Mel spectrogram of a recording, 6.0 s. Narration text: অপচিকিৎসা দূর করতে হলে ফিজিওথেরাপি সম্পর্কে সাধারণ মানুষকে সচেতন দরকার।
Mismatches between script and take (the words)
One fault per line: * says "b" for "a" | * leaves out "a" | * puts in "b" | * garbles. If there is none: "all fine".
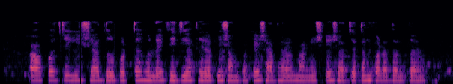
* puts in "করা"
